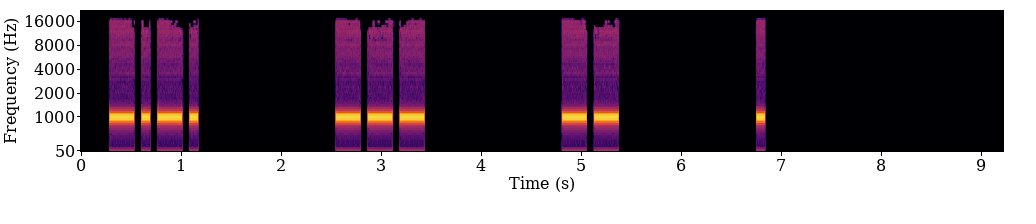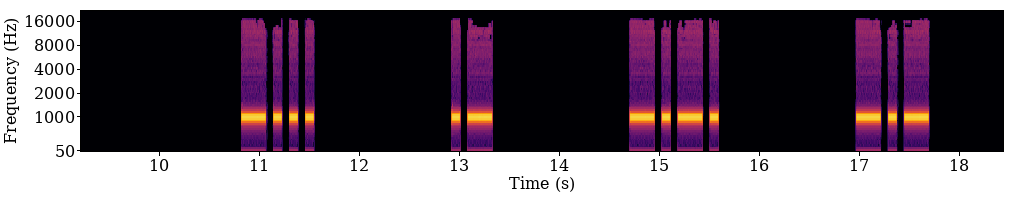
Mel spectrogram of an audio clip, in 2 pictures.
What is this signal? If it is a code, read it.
Morse code, heard as a keyed tone, about 15 wpm, spaced as for 5 wpm, 1000 Hz. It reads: COME BACK
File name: qotdfiles / 5wpm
